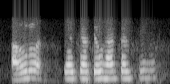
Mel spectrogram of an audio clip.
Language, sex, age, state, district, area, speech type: Hindi, female, 45-60, Uttar Pradesh, Lucknow, rural, conversation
